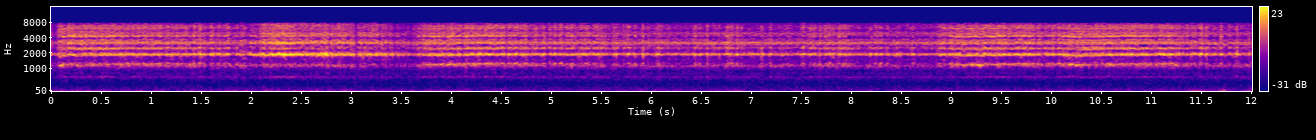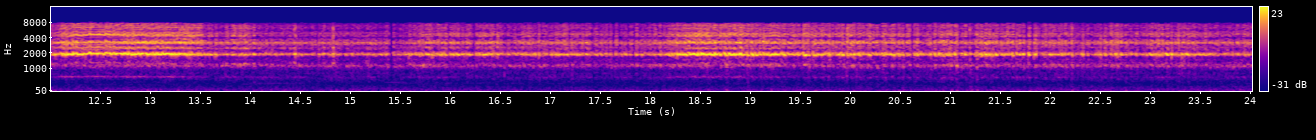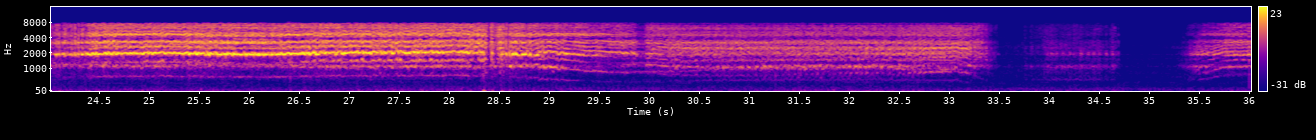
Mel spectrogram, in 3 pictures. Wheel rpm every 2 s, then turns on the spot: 160, 160, 160, 160, 160, 160, 160, 160, 160, 160, 160, 160, 160, 160, 140, 110, 80, 30.
none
